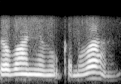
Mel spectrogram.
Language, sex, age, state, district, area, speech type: Santali, female, 45-60, West Bengal, Bankura, rural, conversation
